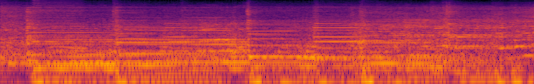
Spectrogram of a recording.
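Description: Live smooth-jazz band playing an instrumental passage: drum kit keeping time under held chords and a plucked guitar line.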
